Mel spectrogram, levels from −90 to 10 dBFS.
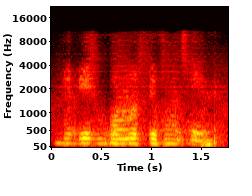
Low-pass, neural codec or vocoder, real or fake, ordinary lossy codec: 10.8 kHz; codec, 44.1 kHz, 0.9 kbps, DAC; fake; Opus, 64 kbps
